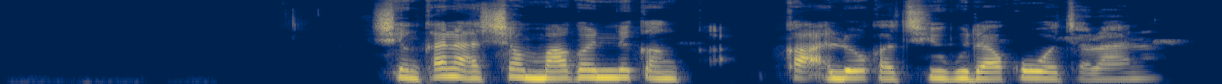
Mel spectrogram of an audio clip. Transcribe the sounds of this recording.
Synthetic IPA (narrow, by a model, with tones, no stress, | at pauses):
ʃɪ˦ŋkɐ˦naː˨ʃɐ˦˨mːaː˦ɡɐ˦nːɪ˦kʼɐ˨ŋ | ka˦ʔa̰˨loː˦kɐ˨t͡ʃiː˦ɡʷʊ˨daː˦kʷoː˦wɐ˨t͡ʃe˨ɽaː˦nɐ˦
